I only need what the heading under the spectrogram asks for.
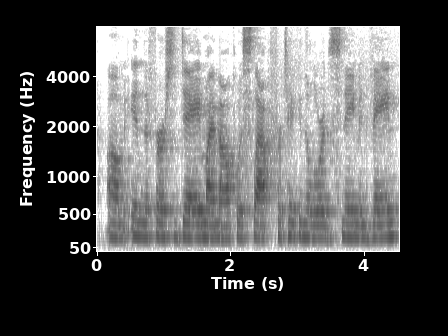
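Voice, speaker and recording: A woman speaks at a medium pitch with an American accent. Some room echo is audible. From Oregon. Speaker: person in addiction recovery. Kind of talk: testimony. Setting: apartment.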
